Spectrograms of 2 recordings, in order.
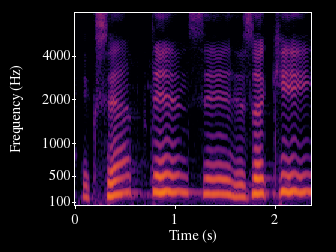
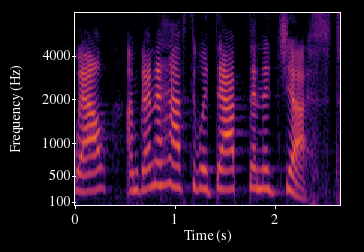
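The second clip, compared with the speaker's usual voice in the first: put-on with a Brooklyn accent; 4 semitones higher than usual. Retelling a woman's answer when asked how she was, in a Brooklyn accent. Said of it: "with her Brooklyn accent".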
